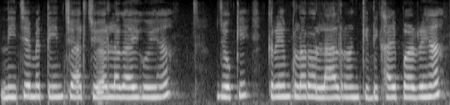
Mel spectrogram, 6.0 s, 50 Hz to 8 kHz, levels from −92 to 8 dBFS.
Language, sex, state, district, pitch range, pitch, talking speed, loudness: Hindi, female, Jharkhand, Garhwa, 285-305 Hz, 290 Hz, 200 wpm, -14 LUFS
